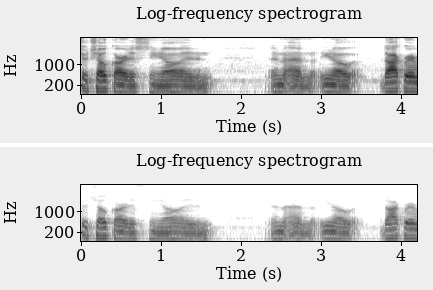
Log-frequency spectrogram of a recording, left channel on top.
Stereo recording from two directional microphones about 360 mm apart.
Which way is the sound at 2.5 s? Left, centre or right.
Centre.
